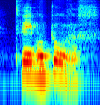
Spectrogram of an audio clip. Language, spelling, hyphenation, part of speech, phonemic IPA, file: Dutch, tweemotorig, twee‧mo‧to‧rig, adjective, /ˌtʋeː.moːˈtoː.rəx/, Nl-tweemotorig.ogg
- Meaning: having two engines (of motorised means of transport)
